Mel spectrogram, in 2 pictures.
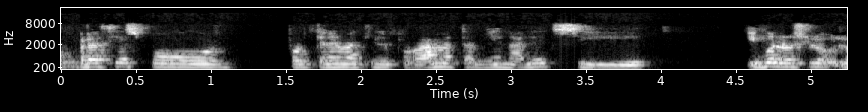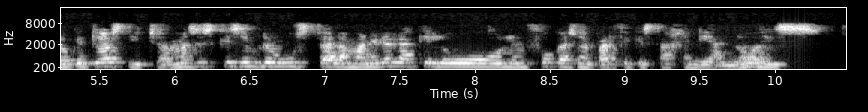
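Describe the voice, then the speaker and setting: A woman from Spain, guest on a podcast, talking casually and thinking aloud with restarts. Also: medium pitch. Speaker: podcast guest, parent and author. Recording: roomy, distant, dull remote line.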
